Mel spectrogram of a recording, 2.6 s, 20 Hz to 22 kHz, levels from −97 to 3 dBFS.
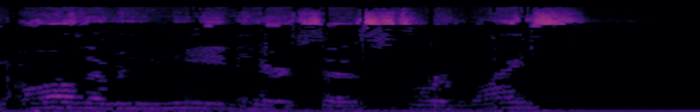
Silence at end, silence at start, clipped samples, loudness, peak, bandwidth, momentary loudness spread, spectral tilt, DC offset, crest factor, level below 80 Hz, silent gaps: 0.3 s; 0 s; under 0.1%; -50 LUFS; -30 dBFS; 17 kHz; 13 LU; -0.5 dB/octave; under 0.1%; 24 dB; -80 dBFS; none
